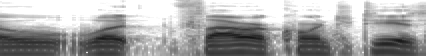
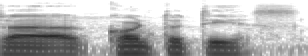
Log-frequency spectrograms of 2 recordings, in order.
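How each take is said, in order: First: Said in the usual way. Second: Put-on low, soft Mexican-accented "tortillas". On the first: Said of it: "the lady said". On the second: Friend ordering corn tortillas from the lady, Mexican accent. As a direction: say "tortillas" with a Mexican Spanish pronunciation. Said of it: "With an accent".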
